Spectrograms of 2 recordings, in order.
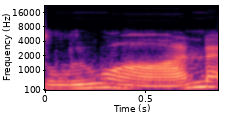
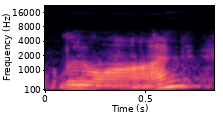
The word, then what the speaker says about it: Liu An: week and on i i was trying to pronounce it an before but it's on as in yawn luan and it's another vintage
